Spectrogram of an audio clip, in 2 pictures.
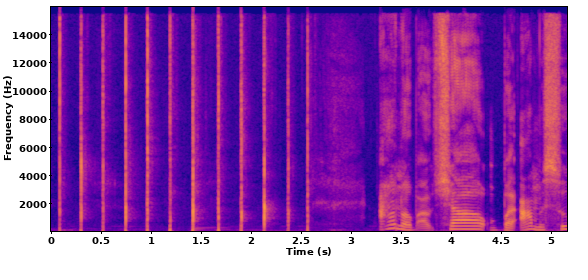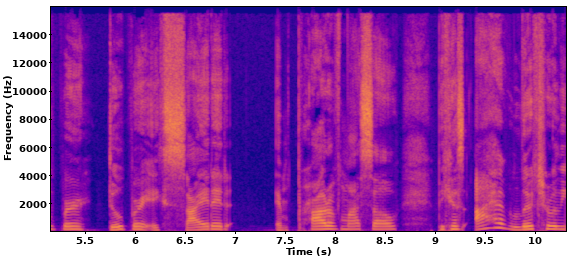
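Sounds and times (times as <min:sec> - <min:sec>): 
hand clapping: 0:00.0 - 0:02.8
speech: 0:03.4 - 0:10.3.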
